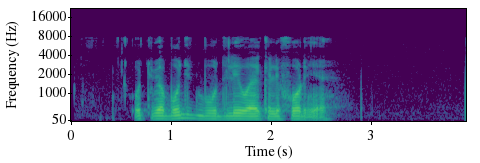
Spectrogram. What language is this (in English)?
Russian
